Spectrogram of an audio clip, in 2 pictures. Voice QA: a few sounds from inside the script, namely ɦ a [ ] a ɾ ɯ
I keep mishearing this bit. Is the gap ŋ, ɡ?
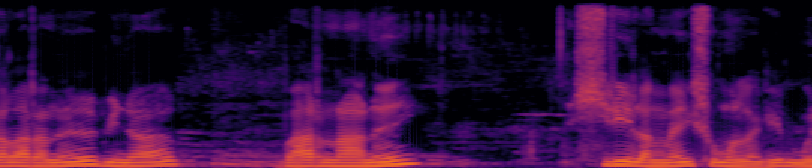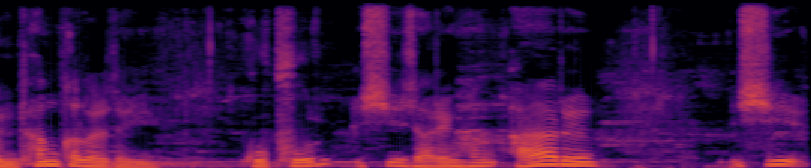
ŋ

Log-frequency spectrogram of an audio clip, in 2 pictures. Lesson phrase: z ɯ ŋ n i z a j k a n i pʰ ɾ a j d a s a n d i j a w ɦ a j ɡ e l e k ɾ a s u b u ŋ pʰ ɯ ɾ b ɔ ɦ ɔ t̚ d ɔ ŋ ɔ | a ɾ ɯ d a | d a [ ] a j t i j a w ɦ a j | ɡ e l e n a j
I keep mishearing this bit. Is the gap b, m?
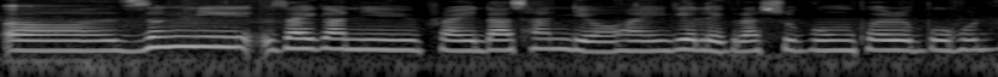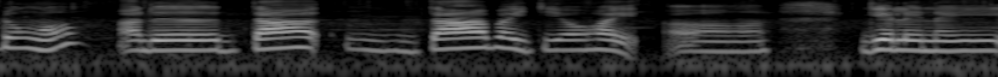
b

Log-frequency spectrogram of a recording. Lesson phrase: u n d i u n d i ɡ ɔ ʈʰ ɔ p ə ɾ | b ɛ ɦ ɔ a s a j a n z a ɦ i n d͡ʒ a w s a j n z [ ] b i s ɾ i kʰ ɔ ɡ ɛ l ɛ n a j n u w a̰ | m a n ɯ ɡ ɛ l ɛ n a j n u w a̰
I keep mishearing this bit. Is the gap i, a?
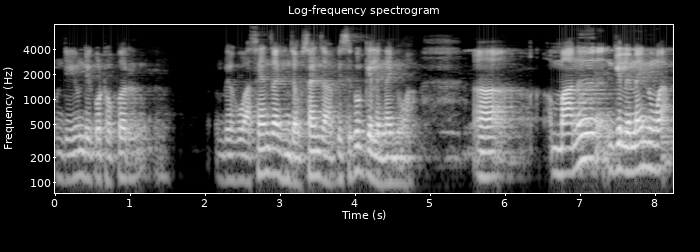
a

